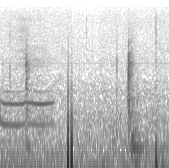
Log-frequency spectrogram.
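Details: Sleeping female house cat on a bed gives one steady, humming, fart-like snore lasting about a second, followed by a few soft knocks and thumps in a small indoor room; recorded on an iPod.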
